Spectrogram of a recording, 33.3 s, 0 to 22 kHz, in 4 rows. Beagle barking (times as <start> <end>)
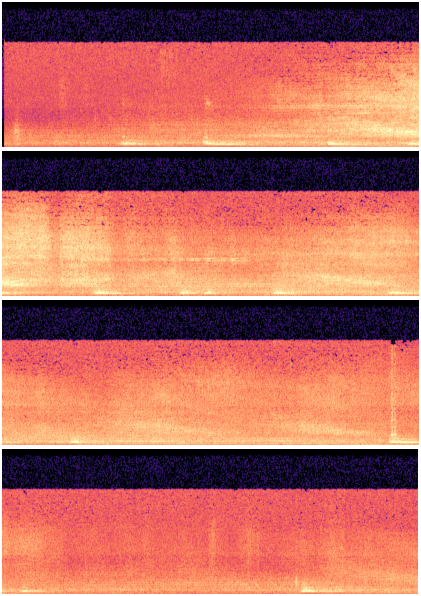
2.4 3.0, 4.0 4.8, 31.0 31.9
